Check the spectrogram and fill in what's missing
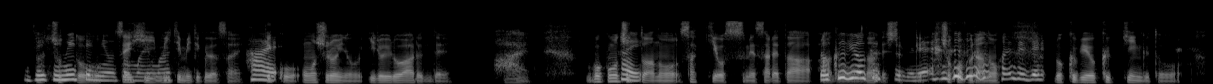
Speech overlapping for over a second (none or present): present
